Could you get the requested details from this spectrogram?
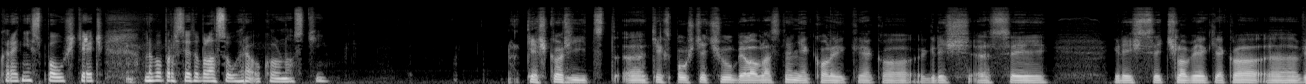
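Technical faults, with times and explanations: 0.84–0.87 s, corrupt frame decoded: a short, harsh burst cuts in just before "nebo prostě to byla". Damaged bits in a couple of compressed frames were decoded anyway, so misread gains and codes sprayed energy into the wrong frequencies for those frames' length.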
